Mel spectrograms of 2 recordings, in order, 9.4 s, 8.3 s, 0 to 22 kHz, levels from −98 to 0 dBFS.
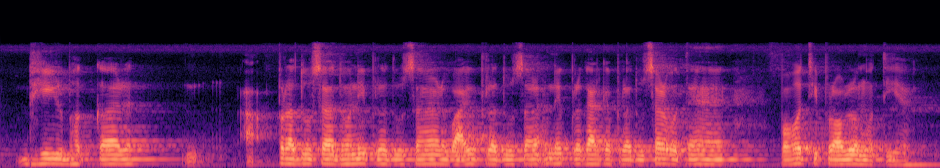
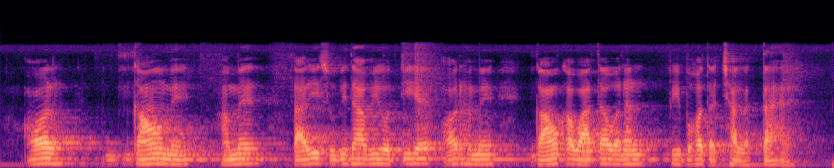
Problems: constant background noise, echo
